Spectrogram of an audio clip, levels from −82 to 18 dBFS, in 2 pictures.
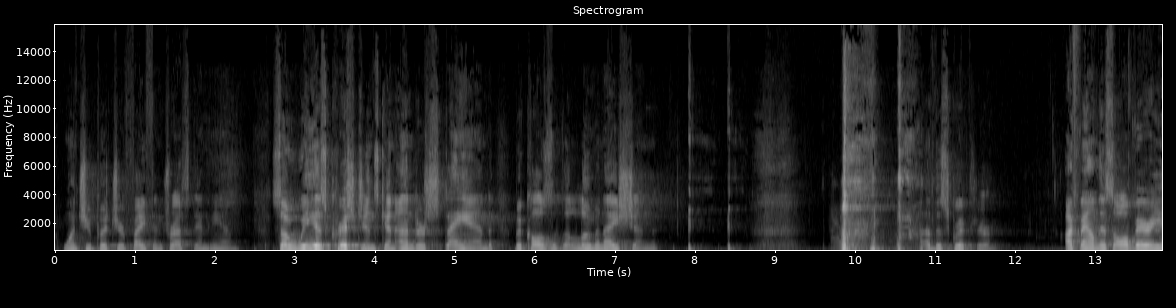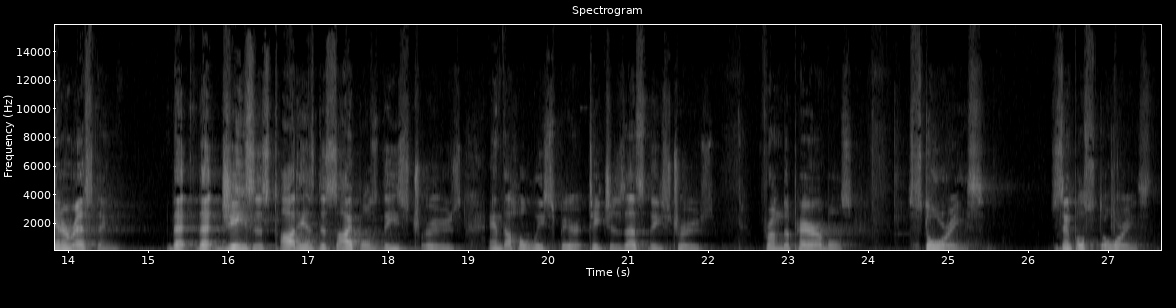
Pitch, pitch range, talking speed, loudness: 115 Hz, 100-140 Hz, 110 wpm, -27 LUFS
